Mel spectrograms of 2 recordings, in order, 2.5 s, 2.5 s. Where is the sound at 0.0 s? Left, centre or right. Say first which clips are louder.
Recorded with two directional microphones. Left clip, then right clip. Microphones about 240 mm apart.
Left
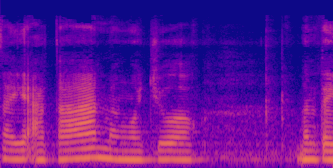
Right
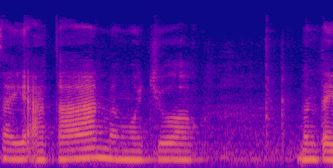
Left 2 dB; centre.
